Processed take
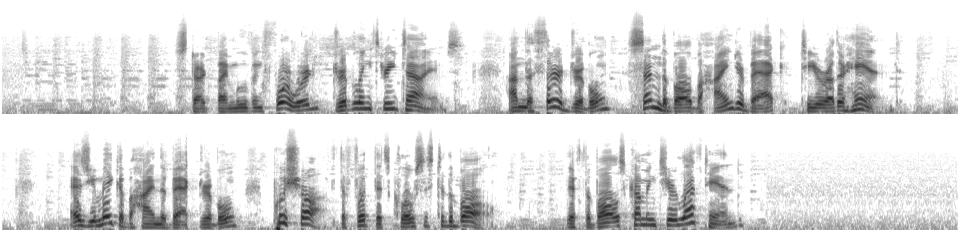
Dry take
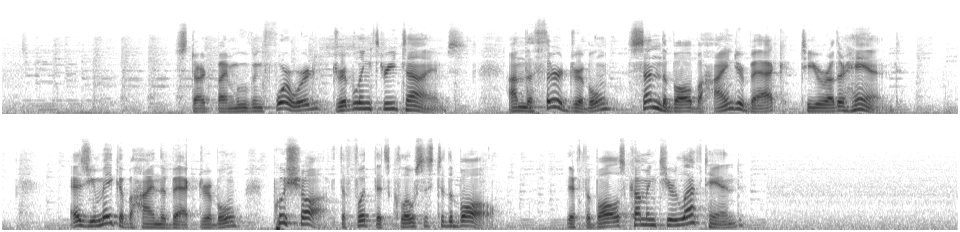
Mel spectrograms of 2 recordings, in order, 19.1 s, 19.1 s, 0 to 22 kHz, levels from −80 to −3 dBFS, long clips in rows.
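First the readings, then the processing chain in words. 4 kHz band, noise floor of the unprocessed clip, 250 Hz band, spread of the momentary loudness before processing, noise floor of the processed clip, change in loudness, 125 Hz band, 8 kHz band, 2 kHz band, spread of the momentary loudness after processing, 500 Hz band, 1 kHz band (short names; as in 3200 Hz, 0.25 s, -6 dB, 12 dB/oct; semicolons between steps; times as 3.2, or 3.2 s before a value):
+3.0 dB, -53 dBFS, +2.0 dB, 9 LU, -53 dBFS, +2.5 dB, +1.5 dB, +3.0 dB, +3.0 dB, 8 LU, +2.5 dB, +3.0 dB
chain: tube stage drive 15 dB, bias 0.5; reverb removal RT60 0.53 s; gain +5.5 dB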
